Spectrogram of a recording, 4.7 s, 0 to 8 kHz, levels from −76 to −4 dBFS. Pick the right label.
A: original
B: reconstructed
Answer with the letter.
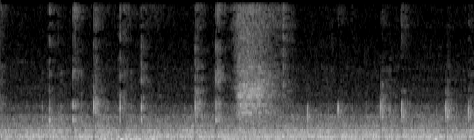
A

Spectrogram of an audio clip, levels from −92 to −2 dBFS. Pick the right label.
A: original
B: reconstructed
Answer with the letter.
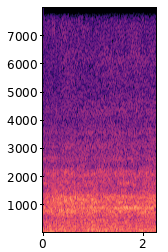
B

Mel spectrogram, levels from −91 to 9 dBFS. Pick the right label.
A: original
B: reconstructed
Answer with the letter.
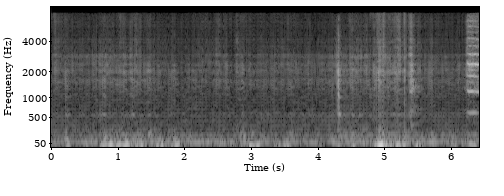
B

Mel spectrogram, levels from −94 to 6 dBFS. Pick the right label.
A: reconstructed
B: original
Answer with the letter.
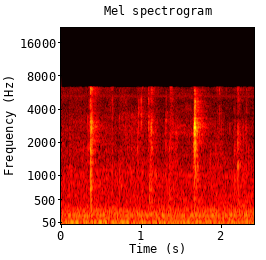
B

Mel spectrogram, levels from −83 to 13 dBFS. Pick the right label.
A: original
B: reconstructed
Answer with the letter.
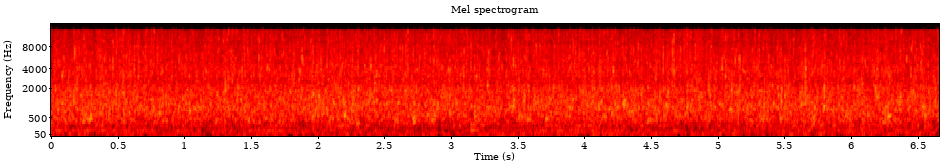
A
